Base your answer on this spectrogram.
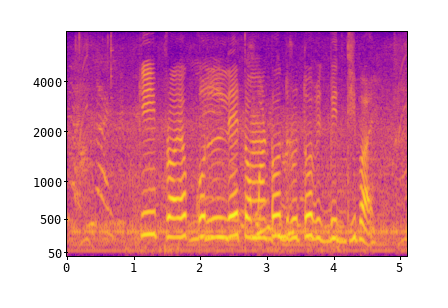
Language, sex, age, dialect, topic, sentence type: Bengali, female, 25-30, Western, agriculture, question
